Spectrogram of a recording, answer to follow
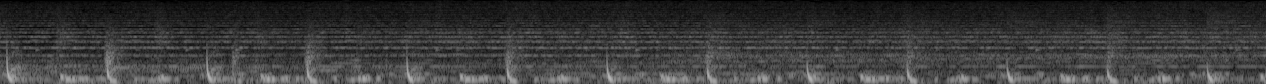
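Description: Techno track with a steady four-on-the-floor kick drum at about two beats a second, a throbbing bassline pulsing between the kicks, and a held synth drone. A brighter synth layer comes in a little past halfway.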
